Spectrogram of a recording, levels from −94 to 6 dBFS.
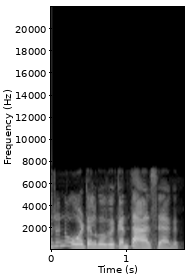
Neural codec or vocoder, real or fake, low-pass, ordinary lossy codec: none; real; 7.2 kHz; Opus, 64 kbps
